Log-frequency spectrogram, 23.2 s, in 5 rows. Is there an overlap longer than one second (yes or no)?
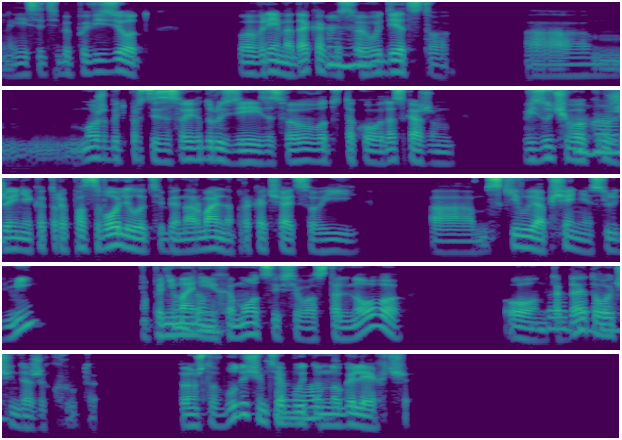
no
